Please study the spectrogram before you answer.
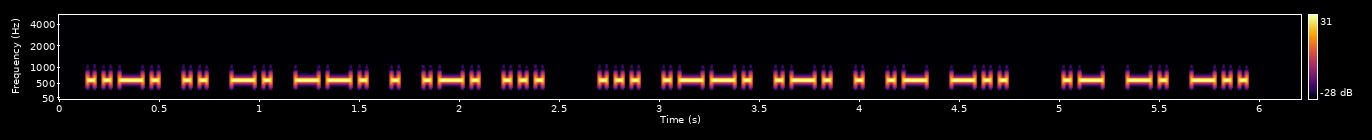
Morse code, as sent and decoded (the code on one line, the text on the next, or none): ..-. .. -. --. .-. ... / ... .--. .-. .- -.. / .- -. -..
FINGERS SPREAD AND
